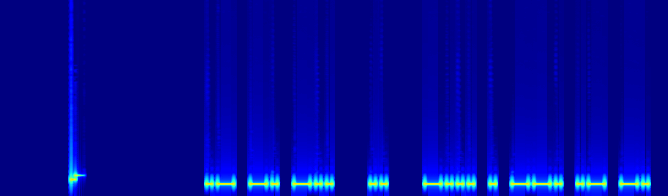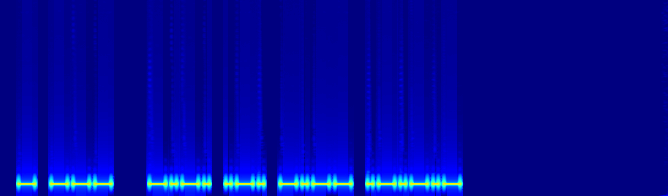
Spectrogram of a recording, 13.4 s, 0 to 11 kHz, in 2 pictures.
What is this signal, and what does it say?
Morse code, heard as a keyed tone, about 22 wpm, 700 Hz. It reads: AND I BEGAN TO CRY.
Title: Sentences from Top 1000 Words - Review Part 2 - 22wpm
